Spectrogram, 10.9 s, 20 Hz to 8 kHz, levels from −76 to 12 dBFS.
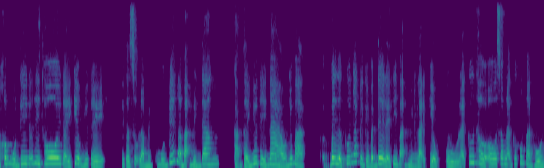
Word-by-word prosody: không 280 -1 +1
muốn 230 -3 -1
đi 275 +4 0
nữa 270 - -2
thì 285 -2 +1
thôi, 280 0 +8
đấy, 210 -3 -1
kiểu 270 -6 +1
như 225 +4 -3
thế. 205 -2 0 0.4
Thì 230 - -8
thật 210 -2 0
sự - - -6
là - - +2
mình 190 +1 -3
cũng 245 +4 -11
muốn 230 -1 -4
biết 370 +5 -3
là 380 - +1
bạn - - -1
mình 190 -3 -3
đang 250 +1 -2 0.3
cảm - - -5
thấy 190 -1 +1
như 275 +8 0
thế 245 -4 +1
nào? 220 -6 0
Nhưng 265 +4 -1
mà, 205 -9 -1 0.4
ờ, 280 - -13
bây 290 +2 +5
giờ 260 - +8
cứ 295 - -3
nhắc 360 0 -5
đến 265 - -2
cái 195 -2 -3
vấn 185 +1 +1
đề 275 +1 +8
đấy 180 - +2
thì 265 - -2
bạn 230 -2 -6
mình 180 -3 -6
lại, 200 - -3
kiểu, 165 -8 -1
ừ, 210 - -3 0.2
lại - - -4
cứ 315 0 0
thờ 270 -5 0
ơ, 255 +1 +2
xong 270 +1 -3
lại 255 - -3
cứ 260 - -6
không 295 +1 -6
phản 225 -9 -2
hồi 200 -1 0
245 Hz, 305 wpm, -22 LUFS, 205-275 Hz, 0.4 s, thôi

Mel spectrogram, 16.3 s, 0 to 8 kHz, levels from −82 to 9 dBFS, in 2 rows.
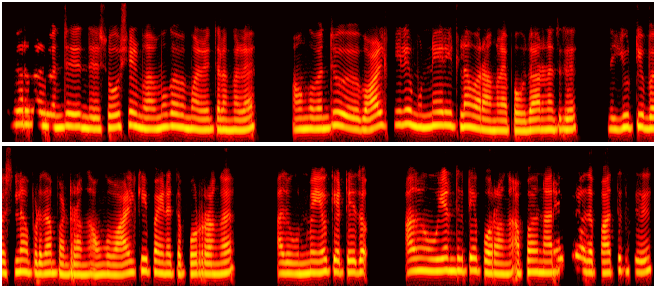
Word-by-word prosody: இவர்கள் 265 -2 -2
வந்து 220 +3 +2 0.2
இந்த 200 -1 +1 0.2
சோஷியல் 230 +3 0
சமூக 200 +4 +1 0.3
வலைதளங்கள்ல 180 -1 0 0.6
அவுங்க 190 +1 +1
வந்து 205 +6 0 0.4
வாழ்க்கையிலேயே 255 +5 -1
முன்னேறிட்லாம் 230 0 +1
வராங்களே! 170 -3 +1
இப்ப 165 -2 -2
உதாரணத்துக்கு 185 +1 0 0.4
இந்த 190 -1 -5
யூடியூபர்ஸ்லாம் 210 -1 +1
அப்பிடிதான் 190 0 0
பண்ணுறாங்க. 170 -1 +1
அவுங்க 170 +2 0
வாழ்க்கை 200 +6 0
பயணத்த 180 -2 0
போட்றாங்க. 180 0 +2 0.7
அது 185 0 0
உண்மையோ! 195 +3 +2
கெட்டதோ! 205 0 +1 0.6
அவுங்க 230 +1 +1
உயர்ந்துகிட்டே 225 0 +2
போறாங்க. 185 -2 +2
அப்ப 210 +2 +1 0.2
நிறைய 205 +3 -1
பேர் 250 -3 -3
அத 200 -1 +1
பார்த்துக்கிட்டு, 205 0 -2
200 Hz, 120 wpm, -22 LUFS, 185-225 Hz, 0.7 s, வந்து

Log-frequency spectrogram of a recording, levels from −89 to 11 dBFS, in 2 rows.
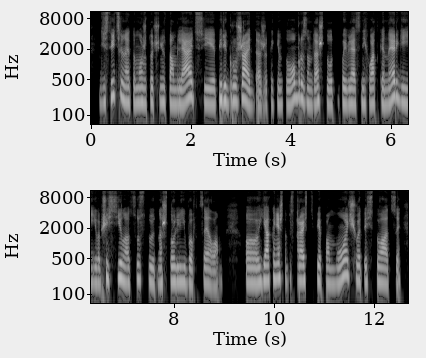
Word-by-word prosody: Действительно, 215 +6 -1
это 180 0 -2
может 175 0 -2
очень 180 +1 -3
утомлять 170 +6 +2
и 165 -2 0
перегружать 190 -4 +3
даже 150 +1 -5
каким-то 160 0 -9
образом, 200 -6 -1
да, 165 +2 +2
что 170 -3 +4
вот 160 - -5
появляется 165 0 0
нехватка 170 0 -1
энергии, 180 -1 +2
и 170 - -3
вообще 165 +5 +1
силы 195 -2 +1
отсутствуют 175 -1 -5
на 165 - -4
что-либо 170 -2 +2
в - - -27
целом. 160 -1 -4 0.5
Э, 165 -1 +2
я, 185 +1 +4
конечно, 200 0 0
постараюсь 185 -1 +1
тебе 180 -2 -3
помочь 170 +8 0
в - - -2
этой 175 -2 -2
ситуации, 165 -4 -2
175 Hz, 155 wpm, -26 LUFS, 165-185 Hz, 0.5 s, что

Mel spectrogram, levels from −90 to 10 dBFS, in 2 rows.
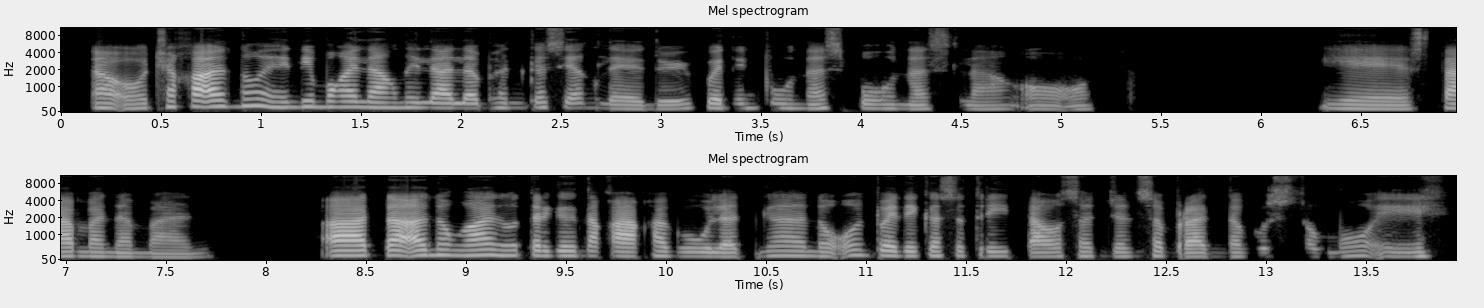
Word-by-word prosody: Oo, 175 -2 0
'tsaka 220 +3 +7
ano, 260 +2 -2
eh, 215 - -2
hindi 230 - -1
mo 220 0 -1
kailangang 200 -2 +1
nilalabhan 185 -1 -1
kasi 195 0 -8
ang 185 0 -5
leather, 150 +1 -6
puwedeng 175 -1 -5
punas-punas 160 -3 -8
lang, 140 0 -10
oo. 135 -1 -9 1.2
Yes, 145 -3 -5
tama 170 -2 +3
naman. 140 -2 -8 0.5
At, 195 +1 +8
ah, 200 - +10
ano 210 -1 -2
nga 210 +1 +5
'no 195 - -2
talagang 190 -2 -1
nakakagulat 165 -3 +2
nga 185 +2 -2
noon 180 +4 -5
puwede 190 -3 +1
ka 180 0 -3
sa 180 - -7
3,000 170 -1 -3
diyan 160 -1 -8
sa 175 -1 -4
brand 150 -1 0
na 155 0 -7
gusto 155 +1 -12
mo, 180 +4 -8
eh. 160 0 -6
170 Hz, 165 wpm, -24 LUFS, 155-190 Hz, 1.2 s, ah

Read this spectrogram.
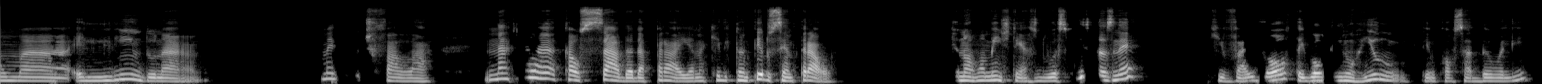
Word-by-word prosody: uma 170 -3 -2
é 165 - -1
lindo 180 +2 0
na 145 -1 -2 1.2
Como 260 - -3
é - - -1
que - - -27
eu 425 - -55
vou 405 - -24
te - - -8
falar? 150 -4 -5 0.5
Naquela 260 +3 +1
calçada 195 -5 +3
da 155 0 0
praia, 150 -2 -1
naquele 175 +4 -3
canteiro 190 +2 +5
central 165 -5 +2 1.1
que 185 - -8
normalmente 185 +1 +1
tem 160 -3 -2
as 145 -1 -6
2 160 +1 -1
pistas, 205 - 0
né, 260 - +2 0.7
que 165 - -5
vai 145 +1 -3
e 170 +3 -1
volta, 205 +3 +3
igual 175 +2 +4
tem 175 - -4
no 175 -2 +3
Rio, 180 - +1
no 185 -9 -4
tem 155 - -5
o 150 - -7
calçadão 150 +1 -3
ali. 170 - -5
175 Hz, 150 wpm, -19 LUFS, 155-200 Hz, 1.2 s, canteiro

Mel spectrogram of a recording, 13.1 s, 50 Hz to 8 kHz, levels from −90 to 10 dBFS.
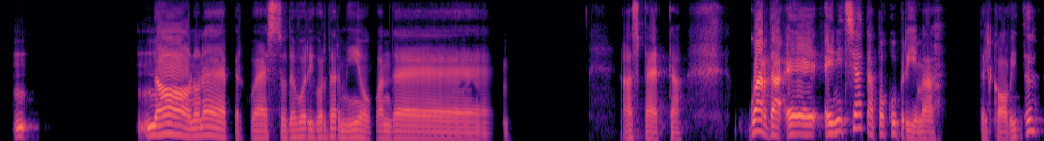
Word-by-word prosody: Mh. 260 0 -5 1.2
No, 145 -2 +4
non 125 +2 -1
è 130 -5 0
per 105 -2 -13
questo. 100 0 -1
Devo 110 +3 -4
ricordarmi 110 -2 -5
io 100 -5 -3
quand'è 95 -4 -3
mh - - -23 1.4
Aspetta. - - -2 0.7
Guarda, 195 +3 +5
ehm, 465 -1 +3
è - - +1
iniziata 195 +8 +2
poco 160 +1 -3
prima 95 - -2 0.6
del - - -8
Covid, 120 - -4
110 Hz, 90 wpm, -23 LUFS, 100-165 Hz, 1.4 s, Guarda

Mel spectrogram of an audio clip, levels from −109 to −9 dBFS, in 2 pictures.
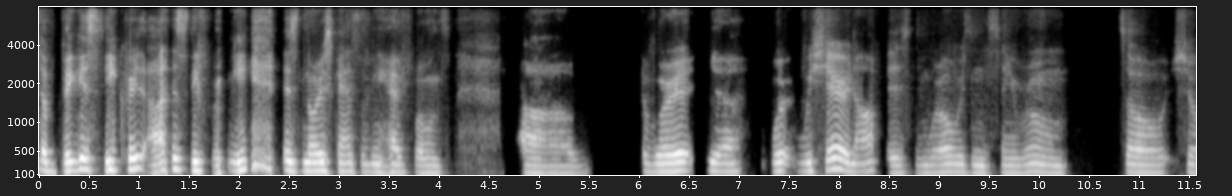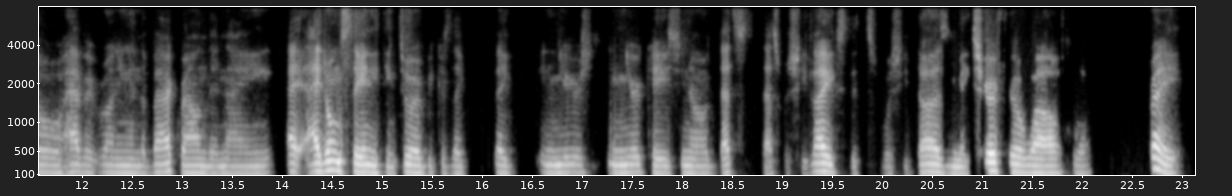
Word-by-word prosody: the 160 - +11
biggest 155 +6 +6
secret 170 +4 +7
honestly 160 +4 +5
for 130 -5 -3
me 185 +7 +3
is 155 -2 +4
noise-cancelling 145 -2 +3
headphones, 125 -2 -5 0.7
um, 120 0 -6 0.5
where 145 0 +3
it 155 0 +7
Yeah, 145 -2 -2 0.3
we're 150 -2 0
we 150 +1 -2
share 175 +2 +4
an 140 - -1
office, 125 -4 -8
and 125 0 -11
we're 130 0 -7
always 135 -1 -4
in 125 -1 -3
the 120 - -10
same 125 0 -9
room, 130 -3 -6 0.5
so 130 -2 -4
she'll 130 -3 -10
have 135 +2 -9
it 120 -2 -15
running 125 -1 -9
in 120 -1 -8
the 120 - -14
background, 125 -2 -7
and 120 0 -11
I 120 +1 -12
I 145 -2 -4 0.2
I - - +3
don't 160 0 +3
say 140 -3 -1
anything 125 -3 -3
to 135 - -5
her, 125 -1 -1
because, 120 0 -18
like 115 -2 -13 0.3
like, 125 -2 -10 0.3
in 130 -1 -7
your 130 0 -9
s 125 0 -20 0.2
in 130 0 -4
you 135 0 -7
case, 120 -2 -9
you 125 - -7
know, 120 -1 -10
that's 130 +1 -10
that's 110 0 -17
what 110 - -28
she 105 - -19
likes, 140 -3 0
it's 110 -1 -25
what 115 0 -23
she 110 - -28
does 135 -3 -2
and 115 - -7
makes 110 -1 -8
her 155 0 +6
feel 140 -3 -3
well, 120 -1 -1
so 120 0 -16 0.6
Right. 130 -10 +1
130 Hz, 180 wpm, -23 LUFS, 120-145 Hz, 0.7 s, the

